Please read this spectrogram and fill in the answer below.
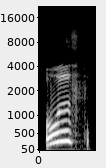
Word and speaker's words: wolf: আর এখানে উলফ শব্দতে ডাব্লিউ ও একত্রে উ sound হয়, যেটা আপনারা উ সাউন্ডের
